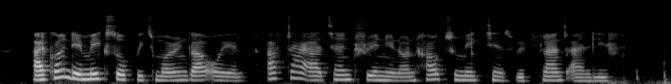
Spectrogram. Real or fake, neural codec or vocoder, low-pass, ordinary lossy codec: fake; autoencoder, 48 kHz, 128 numbers a frame, DAC-VAE, trained on Japanese speech; 9.9 kHz; none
